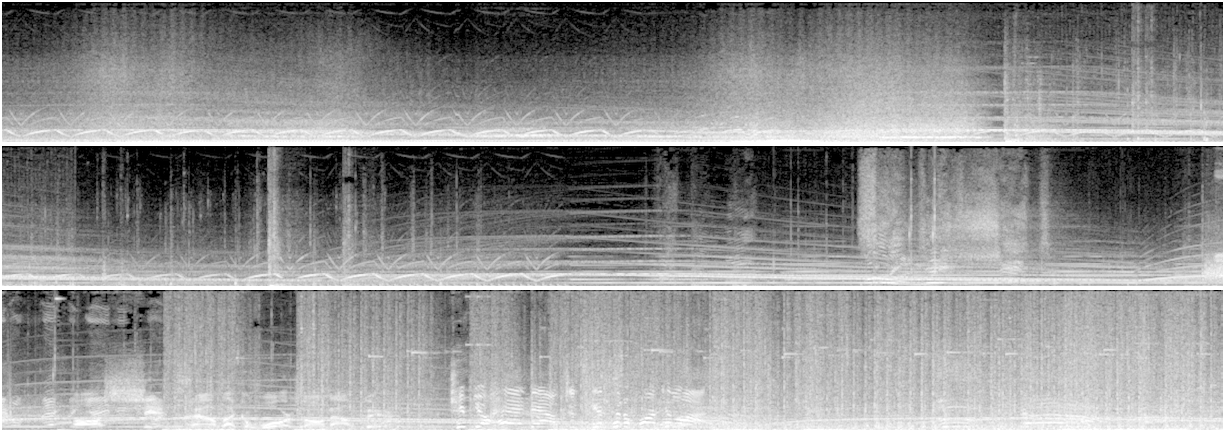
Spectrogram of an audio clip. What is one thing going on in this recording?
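Police sirens wail, rising and falling.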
